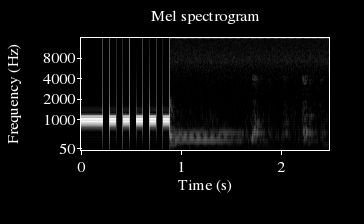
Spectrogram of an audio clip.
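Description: A steady, loud, high test tone that breaks into a quick run of about six short beeps. About a second in, the music starts with a held chord and then picked notes.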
